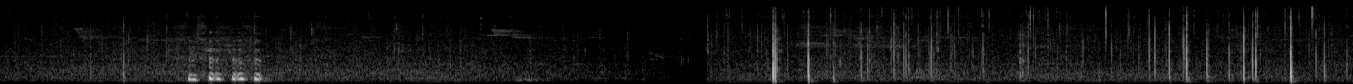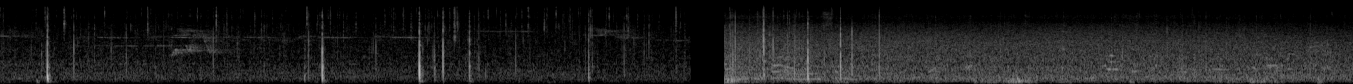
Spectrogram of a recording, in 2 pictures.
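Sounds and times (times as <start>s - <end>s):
rain hiss: 0.0s - 6.4s, 7.1s - 27.0s
water drops tapping: 7.7s - 20.0s.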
